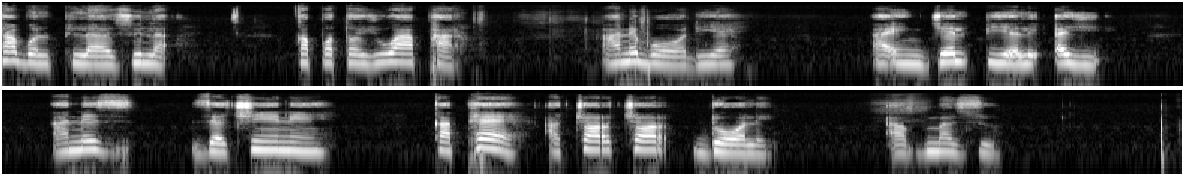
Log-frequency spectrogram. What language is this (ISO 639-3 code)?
dga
